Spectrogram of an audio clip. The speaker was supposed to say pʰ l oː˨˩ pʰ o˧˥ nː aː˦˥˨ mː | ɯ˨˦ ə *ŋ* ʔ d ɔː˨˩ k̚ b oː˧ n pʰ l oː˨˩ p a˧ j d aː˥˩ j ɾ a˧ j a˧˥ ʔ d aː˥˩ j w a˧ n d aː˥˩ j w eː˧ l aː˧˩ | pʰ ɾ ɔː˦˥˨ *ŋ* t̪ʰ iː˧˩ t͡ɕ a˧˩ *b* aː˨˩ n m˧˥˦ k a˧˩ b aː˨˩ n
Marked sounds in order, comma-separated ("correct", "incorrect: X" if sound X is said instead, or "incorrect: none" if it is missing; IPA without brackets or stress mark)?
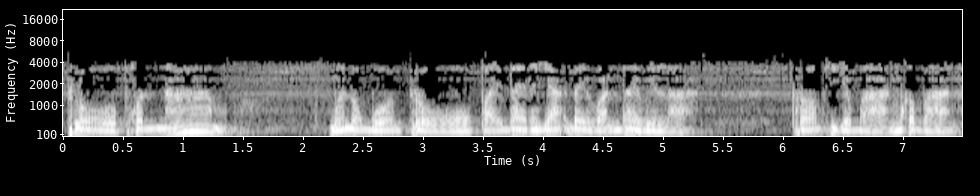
incorrect: n, incorrect: m, correct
